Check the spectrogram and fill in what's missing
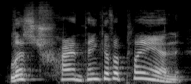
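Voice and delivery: high-pitched imitation of naive children; mock kid voice. Trapped kids trying to plan, high mocking child voice. Kids' line acted in high voice.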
